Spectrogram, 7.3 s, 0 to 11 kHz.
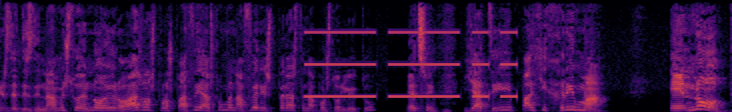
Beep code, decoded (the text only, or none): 2 long, 2 short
